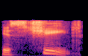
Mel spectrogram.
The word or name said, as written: escheat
